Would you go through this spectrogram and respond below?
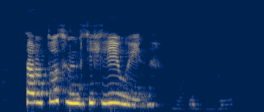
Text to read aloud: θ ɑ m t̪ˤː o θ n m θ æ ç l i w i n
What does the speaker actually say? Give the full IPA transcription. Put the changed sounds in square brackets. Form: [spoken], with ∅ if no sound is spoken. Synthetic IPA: θ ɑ m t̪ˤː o θ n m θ [i] ç l i w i n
